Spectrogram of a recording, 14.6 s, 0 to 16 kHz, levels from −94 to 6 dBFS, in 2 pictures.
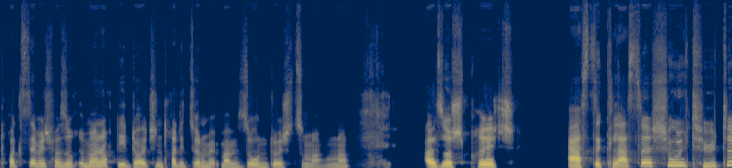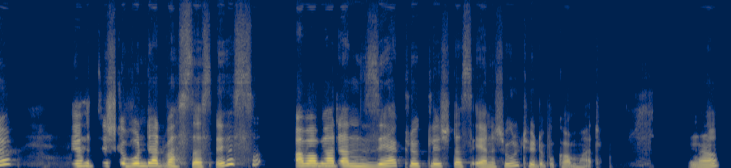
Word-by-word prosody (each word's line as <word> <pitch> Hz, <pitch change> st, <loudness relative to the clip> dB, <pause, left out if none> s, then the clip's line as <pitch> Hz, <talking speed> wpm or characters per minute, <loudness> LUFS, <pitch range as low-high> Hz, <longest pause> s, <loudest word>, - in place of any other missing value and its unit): trotzdem, 260 Hz, -, -4 dB
ich 225 Hz, -1 st, -4 dB
versuche 205 Hz, 0 st, -5 dB
immer 225 Hz, 0 st, -1 dB
noch 215 Hz, 0 st, -2 dB
die 205 Hz, -4 st, -4 dB
deutschen 190 Hz, +4 st, -3 dB
Traditionen 185 Hz, -1 st, -5 dB
mit -, -, -9 dB
meinem 155 Hz, 0 st, -5 dB
Sohn 170 Hz, +1 st, -4 dB
durchzumachen, -, -, -9 dB
ne? -, -, -8 dB, 0.8 s
Also 195 Hz, +1 st, +5 dB
sprich 220 Hz, -, +1 dB, 0.5 s
1. 205 Hz, +2 st, +4 dB
Klasse 205 Hz, +7 st, +2 dB
Schultüte. 280 Hz, +4 st, -1 dB, 0.6 s
Er 240 Hz, -, +1 dB
hat 240 Hz, -2 st, -4 dB
sich 255 Hz, -1 st, -11 dB
gewundert, 250 Hz, 0 st, +5 dB
was 220 Hz, -1 st, 0 dB
das 195 Hz, 0 st, +2 dB
ist, 425 Hz, -, -1 dB, 0.4 s
aber 240 Hz, +1 st, +8 dB
war 240 Hz, 0 st, +5 dB
dann 220 Hz, -3 st, +2 dB
sehr 220 Hz, +7 st, +2 dB
glücklich, 230 Hz, -2 st, -2 dB
dass 200 Hz, 0 st, -4 dB
er 185 Hz, -, 0 dB
'ne 180 Hz, -, -8 dB
Schultüte 235 Hz, +9 st, -6 dB
bekommen -, -, -11 dB
hat, -, -, -18 dB, 0.9 s
ne? 185 Hz, +5 st, -4 dB
220 Hz, 150 wpm, -22 LUFS, 195-250 Hz, 0.9 s, aber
